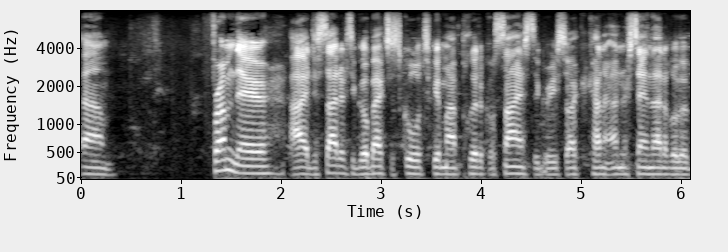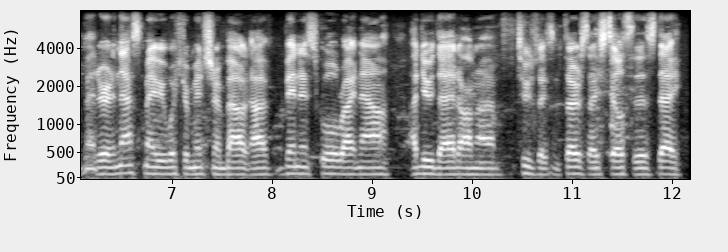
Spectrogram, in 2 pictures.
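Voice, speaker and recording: A man's voice: medium pitch, little pitch movement, quick pace. A man speaking as an interview guest, explaining his business field in an earnest, somewhat hesitant, casual way. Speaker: guest, web business owner. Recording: dull, lo-fi audio.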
